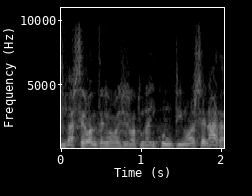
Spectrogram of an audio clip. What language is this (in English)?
Catalan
